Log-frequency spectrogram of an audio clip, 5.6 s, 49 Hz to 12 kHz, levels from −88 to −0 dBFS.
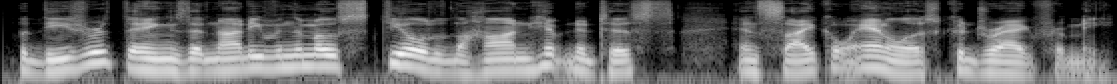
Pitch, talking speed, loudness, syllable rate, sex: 120 Hz, 215 wpm, -16 LUFS, 5.6 syllables/s, male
